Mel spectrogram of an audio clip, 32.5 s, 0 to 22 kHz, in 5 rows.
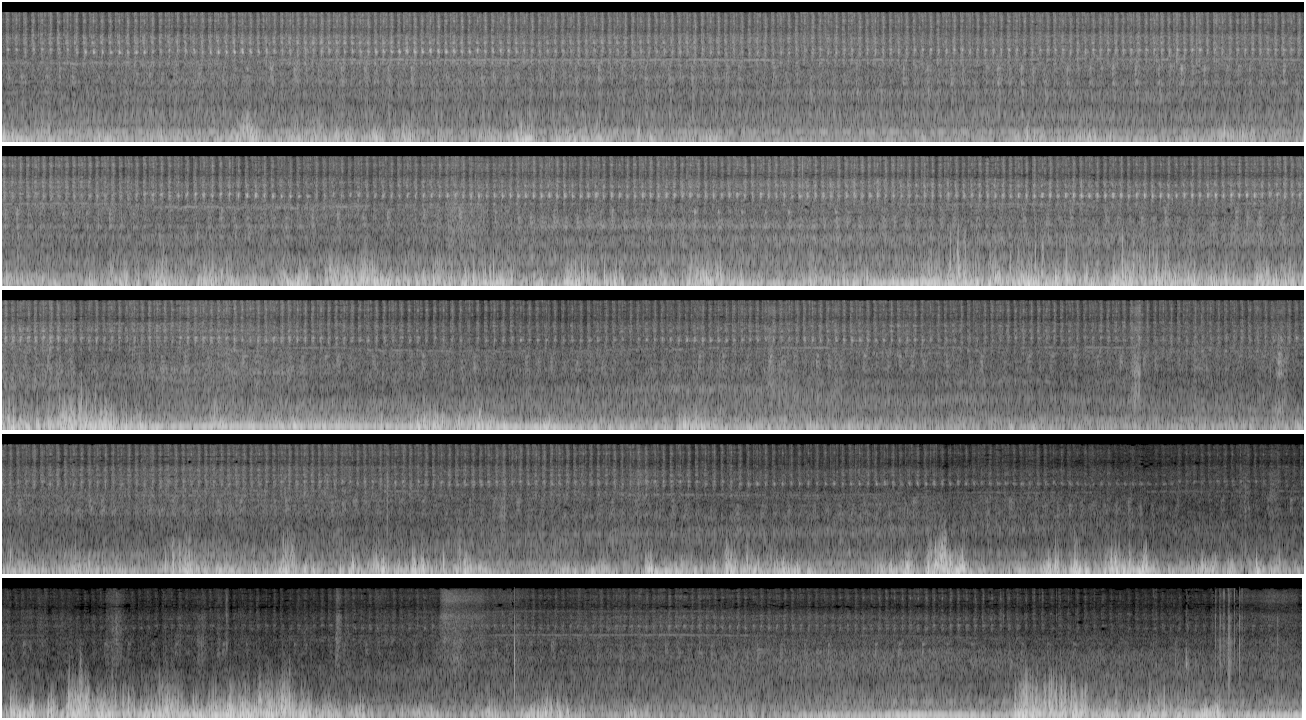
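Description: A 2019 Ford Fusion's engine idling steadily just after being started, heard from over the open engine bay, with irregular low rumbling over it.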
